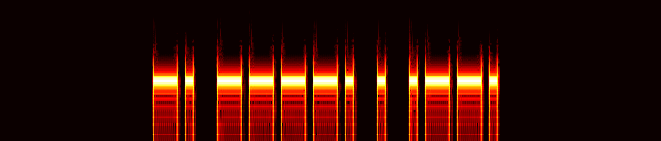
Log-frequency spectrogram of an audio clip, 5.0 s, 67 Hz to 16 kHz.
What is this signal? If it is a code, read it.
Morse code, heard as a keyed tone, about 20 wpm, 700 Hz. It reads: N9EP
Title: Easy Call Signs Repeated 3x - 20wpm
